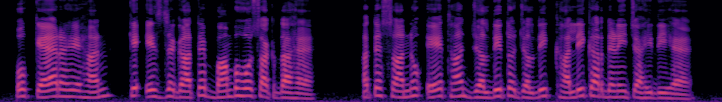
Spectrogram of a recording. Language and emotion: Punjabi, fearful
